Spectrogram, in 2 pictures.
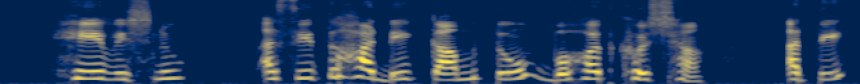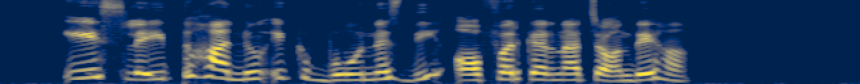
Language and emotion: Punjabi, happy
